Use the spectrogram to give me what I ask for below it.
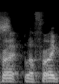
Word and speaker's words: Laphroaig: Yeah, it is Laphroaig Quarter Cask, which is spelled L A P H R O A I G. Yep. – That's one of the easier ones to pronounce, actually.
